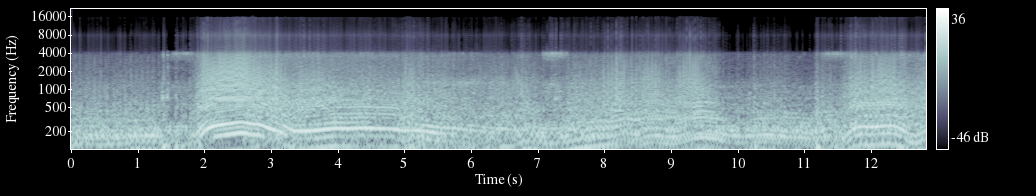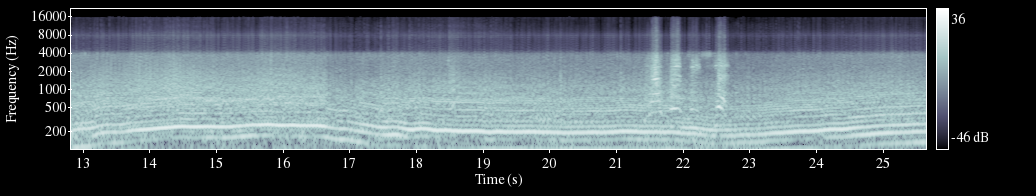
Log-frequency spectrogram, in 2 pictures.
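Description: A diesel tractor engine runs loudly close by, revving up and down.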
